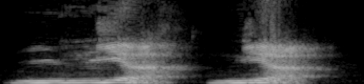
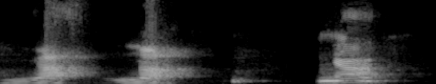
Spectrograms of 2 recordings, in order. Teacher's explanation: It's not ni, na, or nya. It's nga. It's the back of the tongue.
